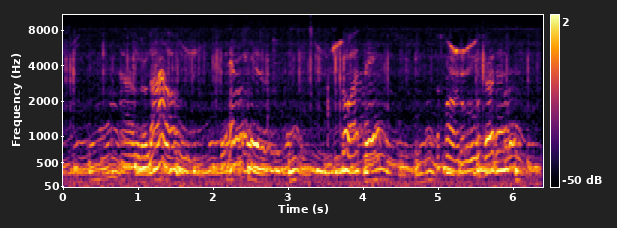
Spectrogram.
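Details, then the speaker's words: Record cut on a diamond turning lathe, played on a cheap briefcase turntable: pitch sags and rises unevenly, warbling and distorted, because the lathe's velocity control couldn't hold speed under changing load; record playback speed wobble. "so that was you know the load changing because it was running out and speeding up and slowing down and in general just not going fast enough so it sounds super creepy and distorted but it at least plays"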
